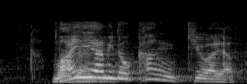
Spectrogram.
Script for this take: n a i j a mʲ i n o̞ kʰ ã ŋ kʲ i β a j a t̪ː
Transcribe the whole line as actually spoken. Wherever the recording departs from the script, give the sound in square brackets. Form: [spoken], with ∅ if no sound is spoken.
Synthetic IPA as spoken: [m] a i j a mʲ i n o̞ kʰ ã ŋ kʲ i β a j a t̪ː

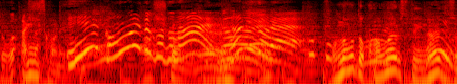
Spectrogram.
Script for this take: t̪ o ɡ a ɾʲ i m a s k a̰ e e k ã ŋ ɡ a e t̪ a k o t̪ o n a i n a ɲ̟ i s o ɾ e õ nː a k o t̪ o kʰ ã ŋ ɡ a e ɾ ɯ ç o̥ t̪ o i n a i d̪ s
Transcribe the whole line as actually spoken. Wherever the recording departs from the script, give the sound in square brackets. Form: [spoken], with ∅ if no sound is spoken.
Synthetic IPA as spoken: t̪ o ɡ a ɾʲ i m a s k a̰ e e k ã ŋ ɡ a e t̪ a k o t̪ o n a i n a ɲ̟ i s o ɾ e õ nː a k o t̪ o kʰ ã ŋ ɡ a e ɾ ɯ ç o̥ t̪ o i n a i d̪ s

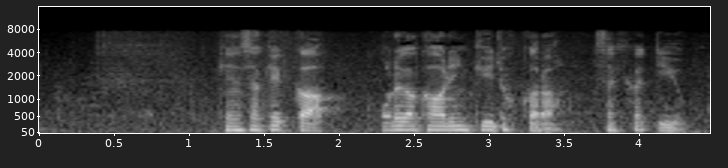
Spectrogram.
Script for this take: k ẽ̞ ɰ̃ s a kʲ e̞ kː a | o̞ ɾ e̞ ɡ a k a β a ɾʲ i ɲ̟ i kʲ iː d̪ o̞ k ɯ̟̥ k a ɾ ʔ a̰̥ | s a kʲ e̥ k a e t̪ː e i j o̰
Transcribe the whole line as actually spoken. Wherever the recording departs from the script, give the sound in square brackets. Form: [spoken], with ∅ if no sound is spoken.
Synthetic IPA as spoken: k ẽ̞ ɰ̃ s a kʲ e̞ kː a | o̞ ɾ e̞ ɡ a k a β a ɾʲ i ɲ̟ i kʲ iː [t̪] o̞ k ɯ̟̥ k a ɾ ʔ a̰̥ | s a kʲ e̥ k a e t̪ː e i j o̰

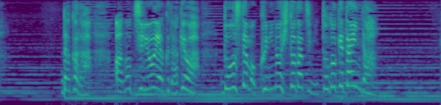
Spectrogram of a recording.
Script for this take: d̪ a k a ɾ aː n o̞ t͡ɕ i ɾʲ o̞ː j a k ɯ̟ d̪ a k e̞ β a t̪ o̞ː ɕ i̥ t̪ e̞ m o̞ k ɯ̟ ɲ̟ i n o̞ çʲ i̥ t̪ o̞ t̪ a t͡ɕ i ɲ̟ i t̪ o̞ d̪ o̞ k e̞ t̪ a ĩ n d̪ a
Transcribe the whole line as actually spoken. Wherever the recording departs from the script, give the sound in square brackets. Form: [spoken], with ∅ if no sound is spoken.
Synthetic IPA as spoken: d̪ a k a ɾ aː n o̞ t͡ɕ i ɾʲ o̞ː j a k ɯ̟ d̪ a k e̞ β a [d̪] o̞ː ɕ i̥ t̪ e̞ m o̞ k ɯ̟ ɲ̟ i n o̞ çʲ i̥ t̪ o̞ t̪ a t͡ɕ i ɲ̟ i t̪ o̞ d̪ o̞ k e̞ t̪ a ĩ n d̪ a

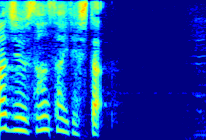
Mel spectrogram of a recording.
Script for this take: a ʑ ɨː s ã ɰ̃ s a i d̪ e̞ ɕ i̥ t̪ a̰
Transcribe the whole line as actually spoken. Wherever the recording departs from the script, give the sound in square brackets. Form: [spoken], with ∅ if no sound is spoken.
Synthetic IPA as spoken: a ʑ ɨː s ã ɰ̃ s a i d̪ e̞ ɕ i̥ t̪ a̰

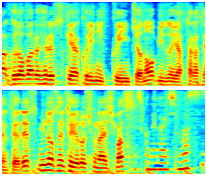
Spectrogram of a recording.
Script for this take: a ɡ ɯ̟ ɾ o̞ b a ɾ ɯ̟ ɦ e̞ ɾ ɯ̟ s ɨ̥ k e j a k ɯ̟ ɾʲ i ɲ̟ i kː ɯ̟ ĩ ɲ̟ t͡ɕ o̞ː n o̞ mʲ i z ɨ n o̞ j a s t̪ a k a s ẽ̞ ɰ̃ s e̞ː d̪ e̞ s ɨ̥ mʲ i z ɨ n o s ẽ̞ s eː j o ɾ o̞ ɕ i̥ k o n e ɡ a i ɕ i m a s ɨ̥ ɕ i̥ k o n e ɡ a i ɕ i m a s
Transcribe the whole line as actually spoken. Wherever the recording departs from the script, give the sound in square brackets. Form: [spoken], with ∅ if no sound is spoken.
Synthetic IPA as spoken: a ɡ ɯ̟ ɾ o̞ b a ɾ ɯ̟ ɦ e̞ ɾ ɯ̟ s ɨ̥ k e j a k ɯ̟ ɾʲ i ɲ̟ i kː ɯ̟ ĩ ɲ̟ t͡ɕ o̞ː n o̞ mʲ i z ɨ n o̞ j a s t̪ a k a s ẽ̞ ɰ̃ s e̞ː d̪ e̞ s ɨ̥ mʲ i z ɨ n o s ẽ̞ s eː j o ɾ o̞ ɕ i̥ k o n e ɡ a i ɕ i m a s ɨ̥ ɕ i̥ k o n e ɡ a i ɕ i m a s

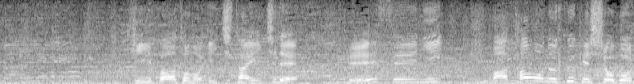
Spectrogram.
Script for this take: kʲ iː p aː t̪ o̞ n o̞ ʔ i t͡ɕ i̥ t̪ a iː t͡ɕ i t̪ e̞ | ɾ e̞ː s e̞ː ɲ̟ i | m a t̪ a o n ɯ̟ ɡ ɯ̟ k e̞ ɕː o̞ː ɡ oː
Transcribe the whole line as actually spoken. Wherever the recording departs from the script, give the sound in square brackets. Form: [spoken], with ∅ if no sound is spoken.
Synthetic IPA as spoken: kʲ iː p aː t̪ o̞ n o̞ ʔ i t͡ɕ i̥ t̪ a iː t͡ɕ i [d̪] e̞ | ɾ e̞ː s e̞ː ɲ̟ i | m a t̪ a o n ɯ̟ [k] ɯ̟ k e̞ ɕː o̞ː ɡ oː

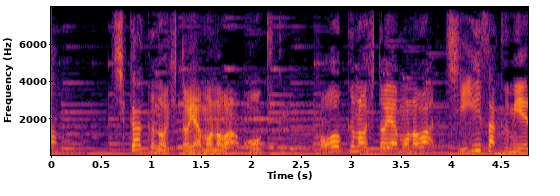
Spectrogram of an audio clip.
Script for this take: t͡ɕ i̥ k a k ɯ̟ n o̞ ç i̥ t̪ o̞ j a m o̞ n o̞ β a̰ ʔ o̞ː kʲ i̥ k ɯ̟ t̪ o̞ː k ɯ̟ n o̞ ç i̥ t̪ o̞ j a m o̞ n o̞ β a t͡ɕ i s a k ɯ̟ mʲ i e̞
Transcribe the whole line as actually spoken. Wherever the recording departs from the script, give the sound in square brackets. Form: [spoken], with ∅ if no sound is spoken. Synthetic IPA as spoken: t͡ɕ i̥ k a k ɯ̟ n o̞ ç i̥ t̪ o̞ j a m o̞ n o̞ β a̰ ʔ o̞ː kʲ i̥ k ɯ̟ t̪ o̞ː k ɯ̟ n o̞ ç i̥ t̪ o̞ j a m o̞ n o̞ β a t͡ɕ [iː] s a k ɯ̟ mʲ i e̞

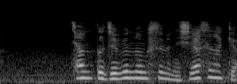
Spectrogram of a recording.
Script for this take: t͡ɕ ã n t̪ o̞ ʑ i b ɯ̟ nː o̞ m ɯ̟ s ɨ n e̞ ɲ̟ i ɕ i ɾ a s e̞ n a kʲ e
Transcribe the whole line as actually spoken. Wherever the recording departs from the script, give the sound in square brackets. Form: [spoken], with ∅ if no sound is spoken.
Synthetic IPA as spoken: t͡ɕ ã n t̪ o̞ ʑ i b [ɯ̟̃] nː o̞ m ɯ̟ s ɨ [m] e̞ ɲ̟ i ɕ i ɾ a s e̞ n a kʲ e

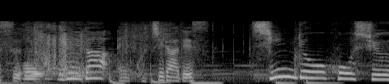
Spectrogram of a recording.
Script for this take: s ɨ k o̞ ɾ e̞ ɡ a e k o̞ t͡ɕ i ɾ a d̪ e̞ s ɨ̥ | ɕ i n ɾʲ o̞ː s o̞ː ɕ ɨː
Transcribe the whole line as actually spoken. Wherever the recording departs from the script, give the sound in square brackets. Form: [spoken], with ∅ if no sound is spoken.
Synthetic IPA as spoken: s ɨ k o̞ ɾ e̞ ɡ a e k o̞ t͡ɕ i ɾ a d̪ e̞ s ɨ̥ | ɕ [ĩ] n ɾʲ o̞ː [h] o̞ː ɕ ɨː

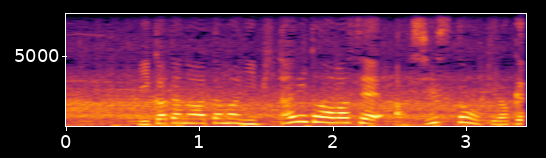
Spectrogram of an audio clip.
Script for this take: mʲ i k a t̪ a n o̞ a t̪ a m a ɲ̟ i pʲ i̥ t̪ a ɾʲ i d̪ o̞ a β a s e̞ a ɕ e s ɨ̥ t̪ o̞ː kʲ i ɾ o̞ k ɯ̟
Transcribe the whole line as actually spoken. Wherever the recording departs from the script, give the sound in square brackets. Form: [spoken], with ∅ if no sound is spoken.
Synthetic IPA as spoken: mʲ i k a t̪ a n o̞ a t̪ a m a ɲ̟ i pʲ i̥ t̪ a ɾʲ i [t̪] o̞ a β a s e̞ a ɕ [i] s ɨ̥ t̪ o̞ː kʲ i ɾ o̞ k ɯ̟

